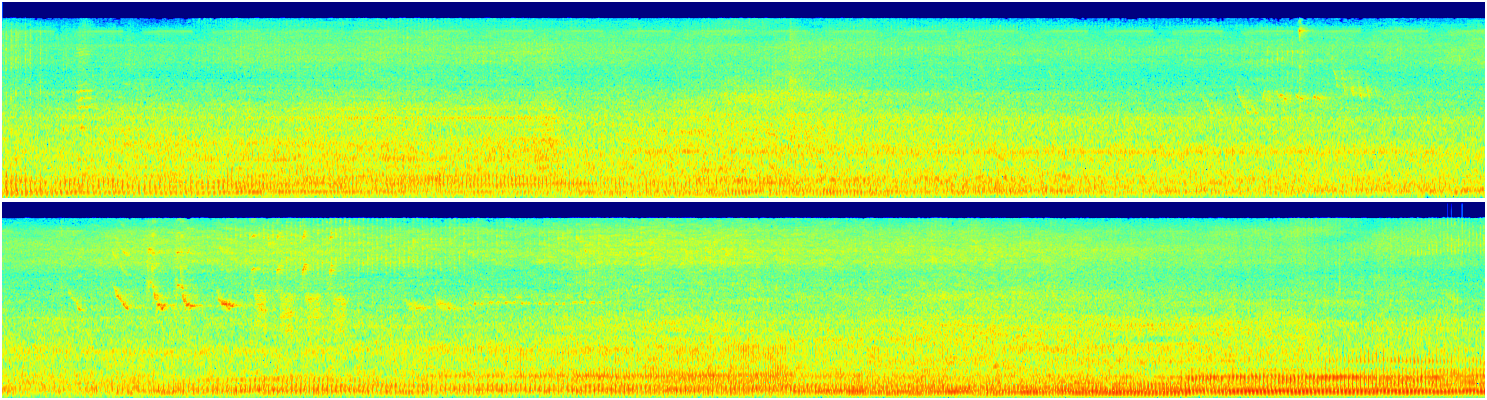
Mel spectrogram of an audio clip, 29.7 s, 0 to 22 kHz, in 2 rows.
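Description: Road traffic: the diesel engine and crawler tracks of a Kubota DC93 combine harvester running as it drives off down the road, mixed with motorbike engines. A few short high squeaks come about halfway through, and a motorbike engine passing close is loudest near the end.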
